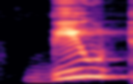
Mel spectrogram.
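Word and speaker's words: but: তো উচ্চারণটা বাট নয়, বিউট হয় উচ্চারণটা, তো 4 × 2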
